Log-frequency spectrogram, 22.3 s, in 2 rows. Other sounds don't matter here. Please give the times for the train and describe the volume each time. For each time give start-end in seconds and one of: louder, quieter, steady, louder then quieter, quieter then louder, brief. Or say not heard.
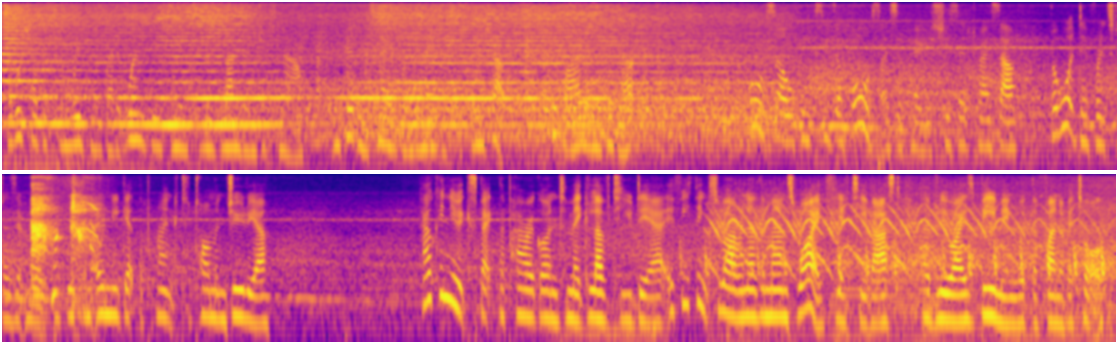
0.0-22.2 quieter then louder.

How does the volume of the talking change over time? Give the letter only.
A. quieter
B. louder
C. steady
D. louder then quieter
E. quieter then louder
B.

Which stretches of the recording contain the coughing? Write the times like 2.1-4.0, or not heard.
11.4-12.2.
